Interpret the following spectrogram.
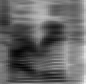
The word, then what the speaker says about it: Tyreek: really love to rekill or tyreek hill i believe is how you say his name not to rekill holy shit tariq cohen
